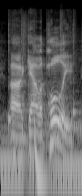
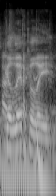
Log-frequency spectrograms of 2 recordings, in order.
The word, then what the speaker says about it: Gallipoli: the game right, because being from Iowa, I said Gallipoli, and it is pronounced Gallipoli.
